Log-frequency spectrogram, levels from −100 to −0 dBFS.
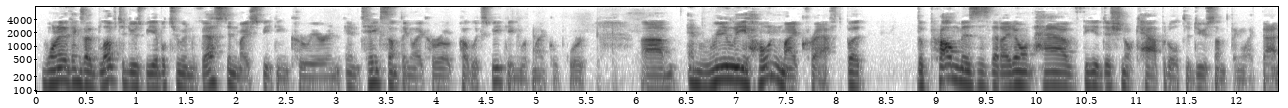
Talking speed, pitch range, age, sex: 245 wpm, 115-145 Hz, 30-49, male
